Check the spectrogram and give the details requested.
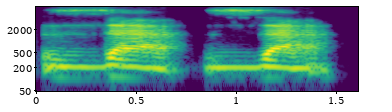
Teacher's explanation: জায়ের মাখরাজটা হচ্ছে সিনের মাখরাজে। দুই নিচের যে ইনসিসার্স গুলো, সেই ইনসিসার্স এর মাঝের পার্টে থাকবে টাংটা। ওকে, টাঙের টিকটা।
